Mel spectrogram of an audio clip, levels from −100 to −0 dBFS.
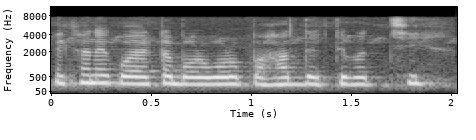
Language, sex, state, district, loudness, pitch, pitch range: Bengali, female, West Bengal, Alipurduar, -13 LUFS, 245 Hz, 235-260 Hz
